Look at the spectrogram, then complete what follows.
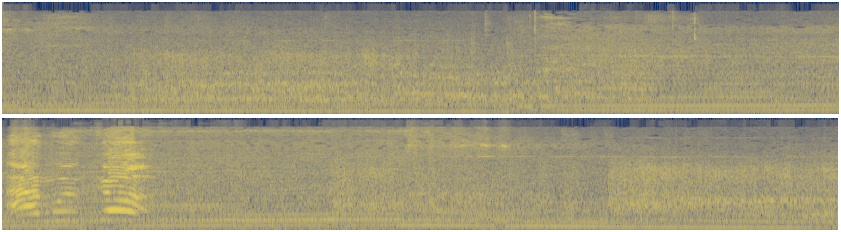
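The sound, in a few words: race cars on track in a sim racing video game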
